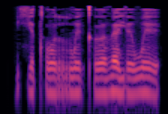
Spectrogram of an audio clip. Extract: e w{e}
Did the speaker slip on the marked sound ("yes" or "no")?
no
